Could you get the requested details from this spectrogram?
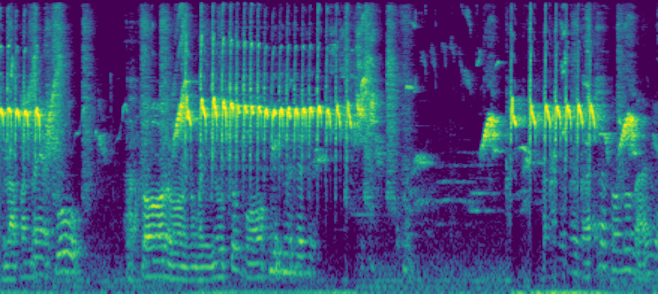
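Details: Grey-cheeked bulbul, a training recording for songbird keepers, delivering rapid trilled runs of sharp repeated notes, a long one lasting about two seconds, between squeaky whistles, with a low voice-like murmur underneath.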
